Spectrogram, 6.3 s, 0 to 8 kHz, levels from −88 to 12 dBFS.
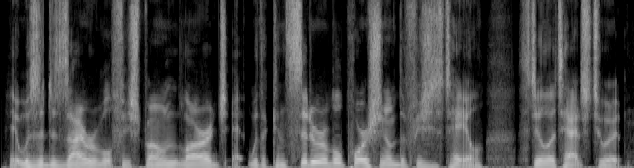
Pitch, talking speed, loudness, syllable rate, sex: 115 Hz, 170 wpm, -17 LUFS, 5.6 syllables/s, male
